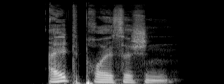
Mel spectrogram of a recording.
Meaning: inflection of altpreußisch: 1. strong genitive masculine/neuter singular 2. weak/mixed genitive/dative all-gender singular 3. strong/weak/mixed accusative masculine singular 4. strong dative plural
- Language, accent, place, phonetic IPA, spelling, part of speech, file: German, Germany, Berlin, [ˈaltˌpʁɔɪ̯sɪʃn̩], altpreußischen, adjective, De-altpreußischen.ogg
